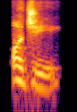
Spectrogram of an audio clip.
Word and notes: orgy: Indian

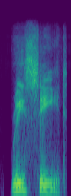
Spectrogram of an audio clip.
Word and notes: reseat: American English

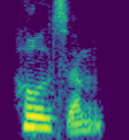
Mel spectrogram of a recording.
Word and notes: wholesome: Indian

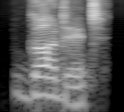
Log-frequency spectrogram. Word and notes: godet: Indian

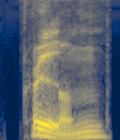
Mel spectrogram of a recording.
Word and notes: groom: American English

